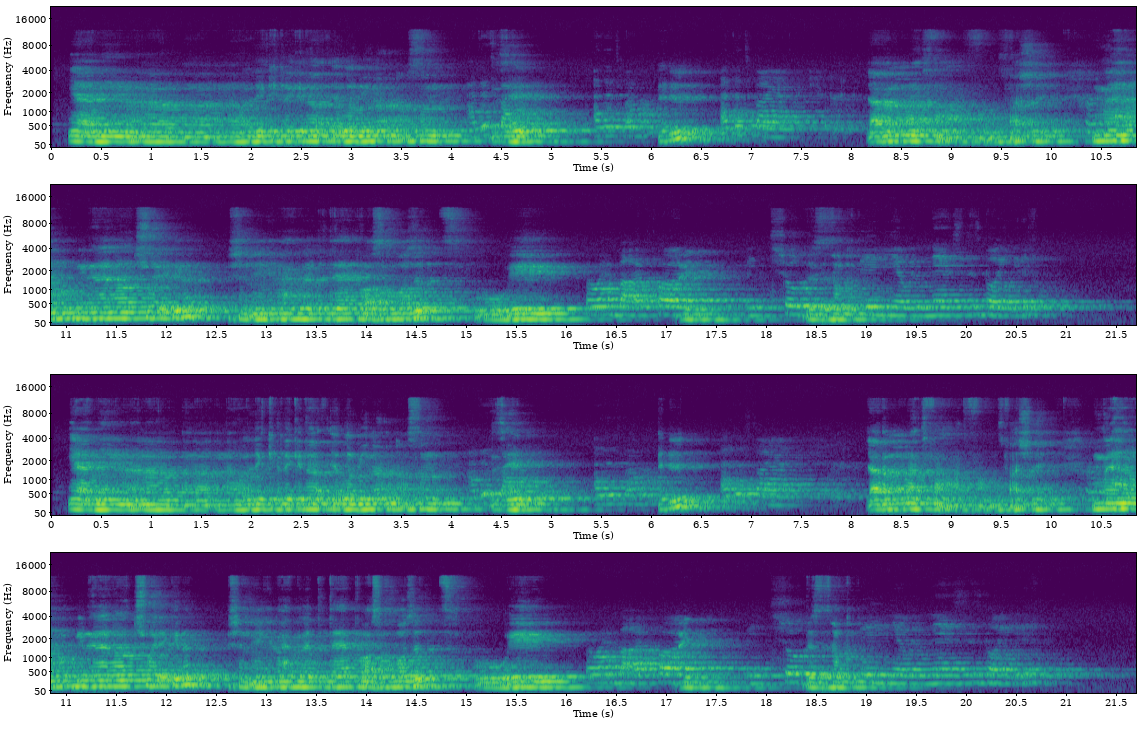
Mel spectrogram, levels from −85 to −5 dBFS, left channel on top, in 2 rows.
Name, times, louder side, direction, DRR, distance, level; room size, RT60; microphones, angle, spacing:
voice 1, 0.2-3.9 4.4-4.7 6.1-6.4 8.1-12.3 12.6-15.9 17.1-17.4 18.4-18.8, equal, 45° right, -1 dB, 6.2 m, -23 dB
voice 2, 4.2-4.7 5.4-6.0 6.7-7.9 10.3-10.5 16.2-20.8, left 1 dB, 30° left, -1 dB, 5.6 m, -30 dB
25.5 x 20.5 x 6.4 m, 2.1 s
head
